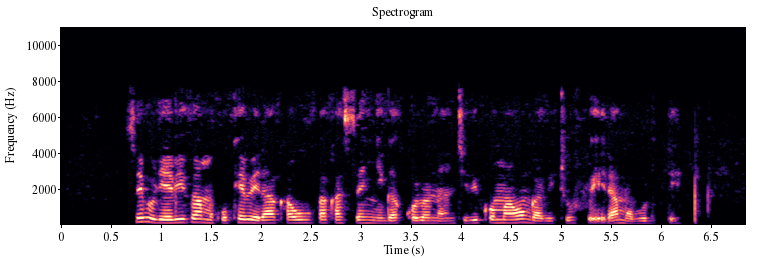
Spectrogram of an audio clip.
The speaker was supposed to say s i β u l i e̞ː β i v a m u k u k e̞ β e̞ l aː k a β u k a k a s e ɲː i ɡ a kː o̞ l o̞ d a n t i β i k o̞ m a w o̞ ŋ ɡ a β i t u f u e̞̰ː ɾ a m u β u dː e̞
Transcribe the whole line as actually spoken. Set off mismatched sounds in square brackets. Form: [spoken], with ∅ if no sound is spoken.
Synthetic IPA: s i β u l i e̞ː β i v a m u k u k e̞ β e̞ [ɾ] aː k a [w] u k a k a s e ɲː i ɡ a kː o̞ l o̞ [n] a n t i β i k o̞ m a w o̞ ŋ ɡ a β i t u f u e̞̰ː ɾ a m u β u dː e̞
